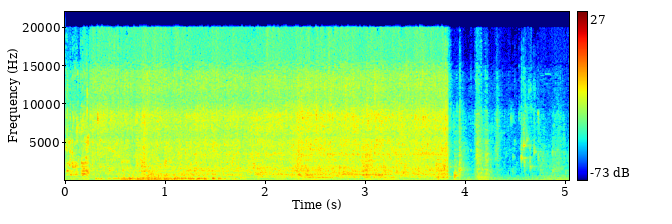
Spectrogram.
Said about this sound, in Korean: 20분 후 물에 조물조물 헹굽니다.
